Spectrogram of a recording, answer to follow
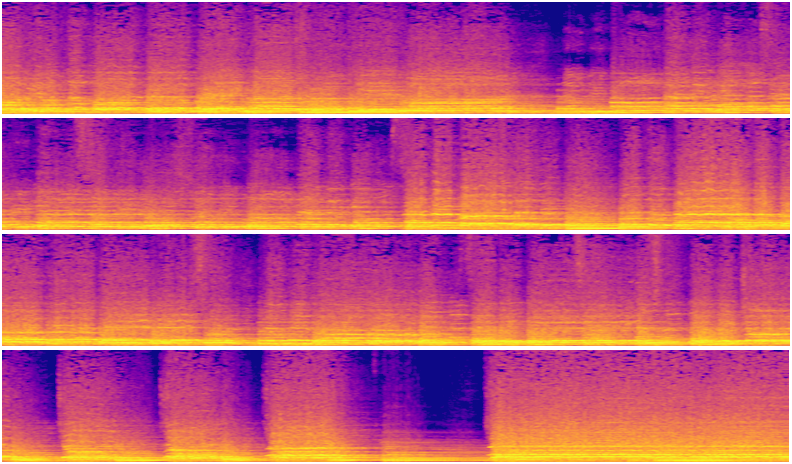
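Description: Choral music: a choir singing slow, sustained chords that shift every second or so, with a fuller, louder passage starting near the end.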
